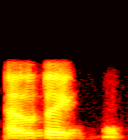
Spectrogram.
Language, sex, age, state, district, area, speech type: Bengali, male, 18-30, West Bengal, Birbhum, urban, conversation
